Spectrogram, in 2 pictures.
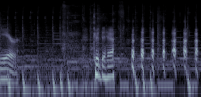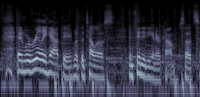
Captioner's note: laughs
